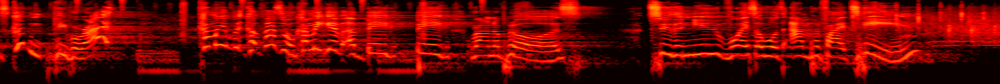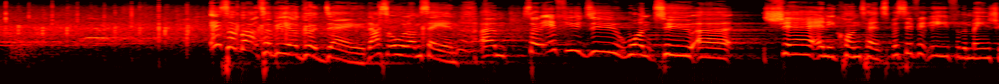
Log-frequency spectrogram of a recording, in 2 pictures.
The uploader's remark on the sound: SPECIAL EDITION LIVE from The New Voice Awards Amplify. Special edition live recording of The Mainstream Podcast at the TV Foundations New Voice Awards Amplify event.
